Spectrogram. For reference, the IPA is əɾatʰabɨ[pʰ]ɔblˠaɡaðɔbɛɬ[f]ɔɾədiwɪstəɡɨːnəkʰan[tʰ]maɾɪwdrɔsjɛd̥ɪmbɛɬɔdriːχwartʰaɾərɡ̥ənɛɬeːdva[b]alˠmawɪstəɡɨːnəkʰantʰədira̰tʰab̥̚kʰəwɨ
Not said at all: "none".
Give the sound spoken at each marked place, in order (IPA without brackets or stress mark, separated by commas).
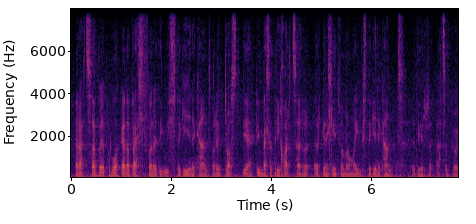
pʰ, f, tʰ, m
